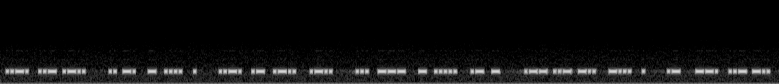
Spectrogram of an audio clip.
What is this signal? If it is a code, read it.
Morse code, heard as a keyed tone, about 53 wpm, spaced as for 45 wpm, 600 Hz. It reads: FUL IN THE FALL SO T5AT WUD BE A GUD
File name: archived / CRSnet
